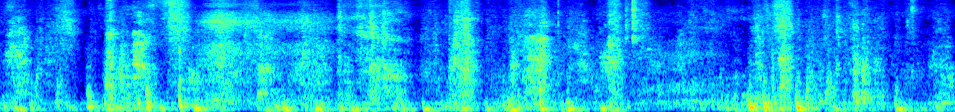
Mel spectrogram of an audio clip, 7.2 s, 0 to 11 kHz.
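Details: Two dogs, one seven and one five months old, playing at 11:40 at night: low rumbling growls and huffs in uneven bursts, with scuffling and breathy panting between them.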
